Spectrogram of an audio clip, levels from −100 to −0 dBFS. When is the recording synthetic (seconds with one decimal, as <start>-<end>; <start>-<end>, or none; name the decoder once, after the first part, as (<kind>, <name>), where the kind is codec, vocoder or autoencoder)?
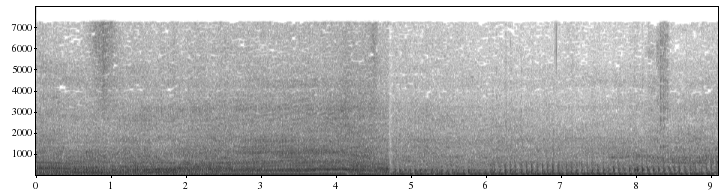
0.8-2.6 (codec, SNAC); 3.7-4.7; 5.2-6.1; 7.0-8.0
